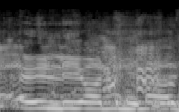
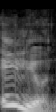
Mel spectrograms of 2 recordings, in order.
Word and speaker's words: Elon: It's pronounced Elon Musk. And then you look, you go, No, but that's the thing, right? Like, because who's in Trump's ear that's a South African right now? It's Alien.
